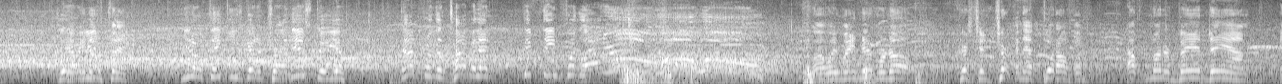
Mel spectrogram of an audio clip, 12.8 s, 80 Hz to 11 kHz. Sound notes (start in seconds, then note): 0.1 crowd cheering; 6.1 mat thumping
